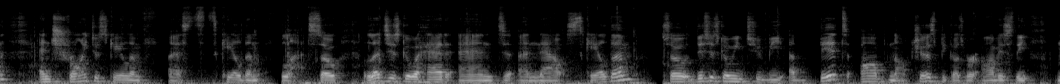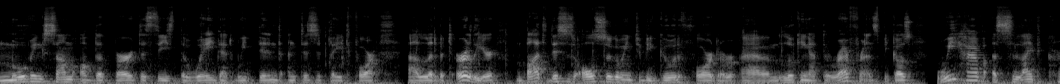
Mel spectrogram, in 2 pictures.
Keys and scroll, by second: 2.9 alt+r, 3.6 alt+g.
